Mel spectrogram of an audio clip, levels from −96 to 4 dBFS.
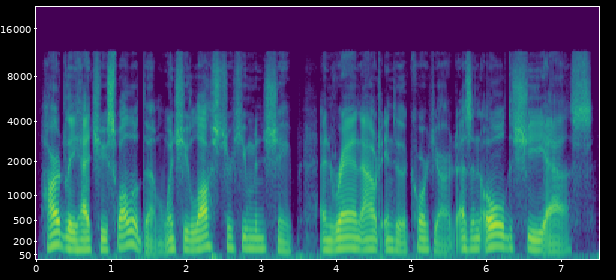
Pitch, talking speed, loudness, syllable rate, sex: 110 Hz, 175 wpm, -18 LUFS, 4.1 syllables/s, male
